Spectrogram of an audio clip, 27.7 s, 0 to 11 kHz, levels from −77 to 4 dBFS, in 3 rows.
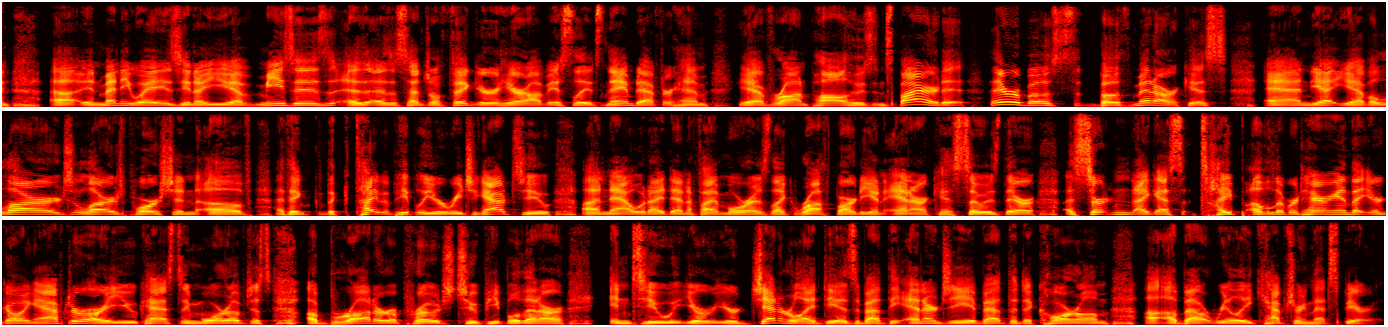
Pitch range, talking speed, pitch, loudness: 150-170 Hz, 230 wpm, 155 Hz, -19 LUFS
